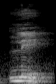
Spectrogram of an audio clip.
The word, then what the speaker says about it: les: When the words have s in the end normally the s is silent. If the another word the following word doesn't start with the vowel. For example, this word lei. L e s means lei. So this is pronounced as lei. But let's say if I write ami after that because it starts with a vowel. So that s sound becomes z that becomes leami.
